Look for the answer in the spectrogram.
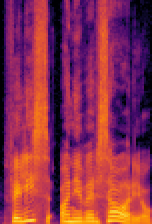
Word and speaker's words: Feliz Aniversario: ma ei tea, kas ma oskangi hääldada õigesti, aga peaks olema vist Feliz Aniversario, kas nii? õige no., õige, super.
